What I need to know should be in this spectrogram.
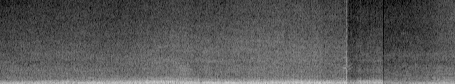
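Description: A group of sport bikes accelerate past, engines revving.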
